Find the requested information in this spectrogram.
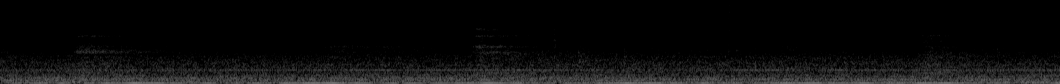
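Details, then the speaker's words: Lung auscultation of the anterior thorax, starting at the trachea, with the stethoscope diaphragm: an adult male patient takes three slow, deep open-mouth breaths on cue; normal breath sounds, no added noises. "então vamos lá lembrando sempre que eu tocar você vai puxar lá e soltar Ok"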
